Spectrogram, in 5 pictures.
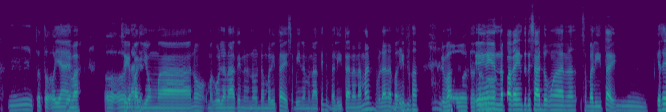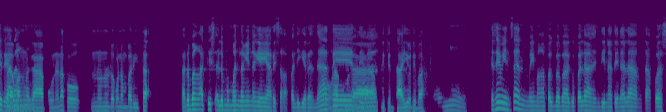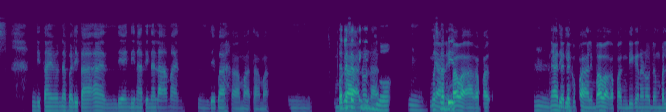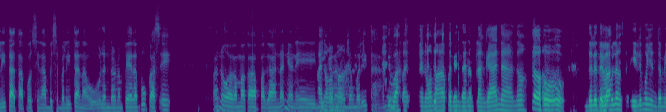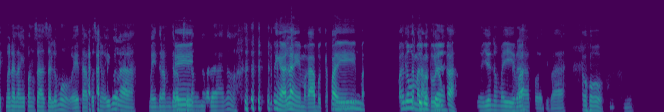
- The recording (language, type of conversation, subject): Filipino, unstructured, Ano ang palagay mo sa epekto ng midyang panlipunan sa balita?
- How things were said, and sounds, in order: other background noise; laugh; tapping; unintelligible speech; laugh; laugh; laugh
